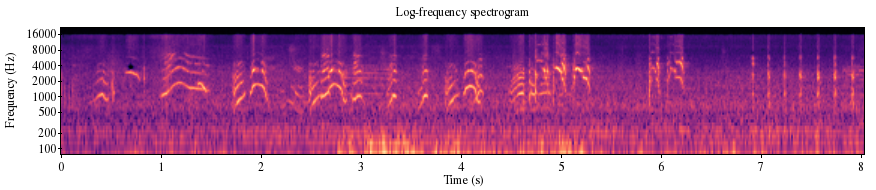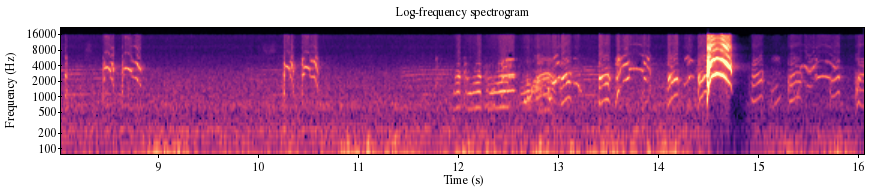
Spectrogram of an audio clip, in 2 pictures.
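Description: Birds chirping and calling in short, quick notes throughout, with one loud, shrill call near the end, over a low background rumble.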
